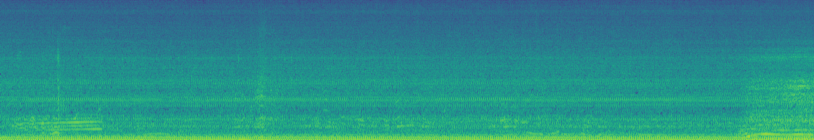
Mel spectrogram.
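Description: Lotus Exige sports car engine idling steadily on the start line of a hill climb. Near the end the revs begin to rise as it gets ready to launch.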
